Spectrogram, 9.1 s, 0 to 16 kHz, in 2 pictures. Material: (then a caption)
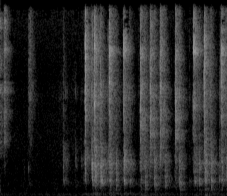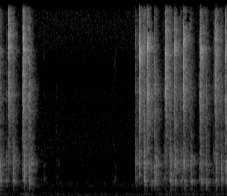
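Plastic. Fingertips type on a full-size RK960 plastic mechanical keyboard with round typewriter-style keycaps. Two bursts of quick, irregular, bright clacky keystrokes, each with a short crisp decay, are separated by a quiet pause of about two seconds before the typing resumes.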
